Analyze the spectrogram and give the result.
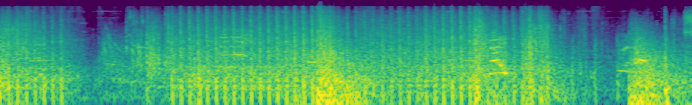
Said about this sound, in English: If I shoot.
